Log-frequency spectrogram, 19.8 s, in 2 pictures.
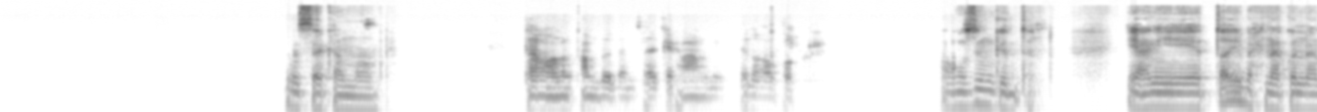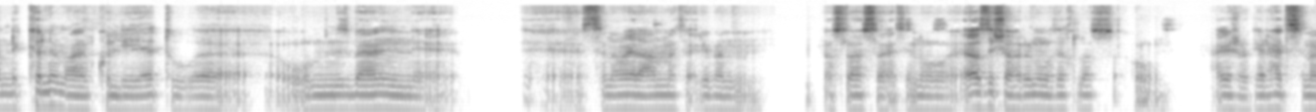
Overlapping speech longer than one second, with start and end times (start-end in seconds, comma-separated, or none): none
